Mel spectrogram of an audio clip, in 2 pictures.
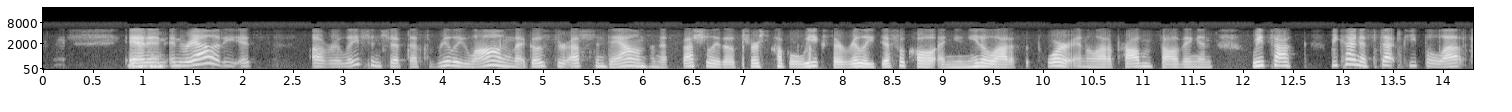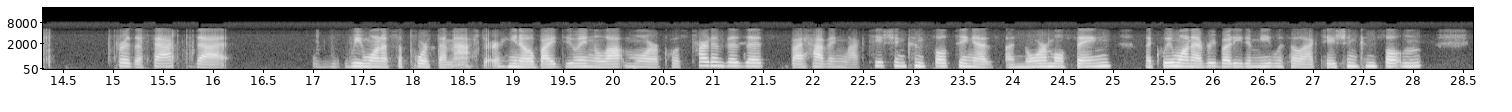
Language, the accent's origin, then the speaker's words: English; Los Angeles, California, United States; moved away as an adult; now in Detroit, United States; I'm originally from the L.A. area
